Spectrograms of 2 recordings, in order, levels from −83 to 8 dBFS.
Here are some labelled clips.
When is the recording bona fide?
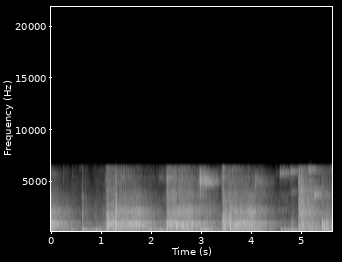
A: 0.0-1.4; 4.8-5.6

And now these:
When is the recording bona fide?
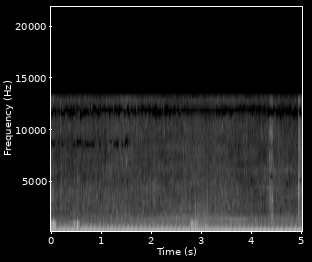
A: 0.0-2.7; 3.3-5.0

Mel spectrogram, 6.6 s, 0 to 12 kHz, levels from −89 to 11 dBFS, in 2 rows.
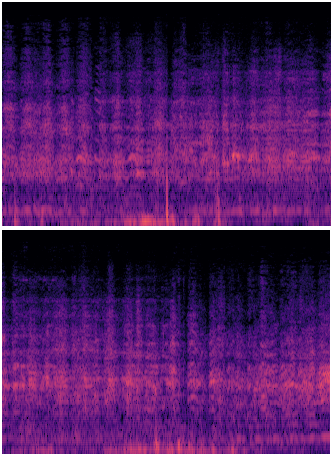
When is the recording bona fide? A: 0.0-1.0; 5.0-6.6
